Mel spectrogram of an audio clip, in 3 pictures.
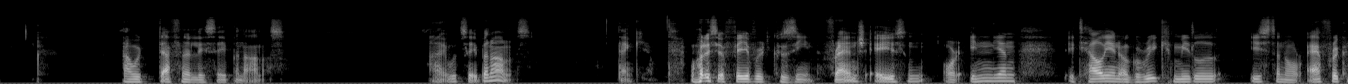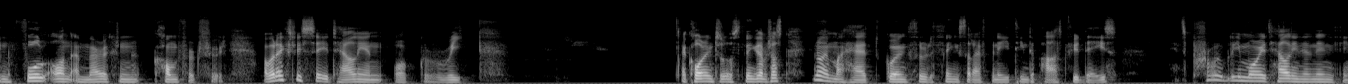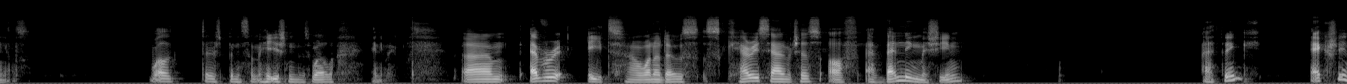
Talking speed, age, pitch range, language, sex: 135 wpm, 20-39, 110-135 Hz, English, male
